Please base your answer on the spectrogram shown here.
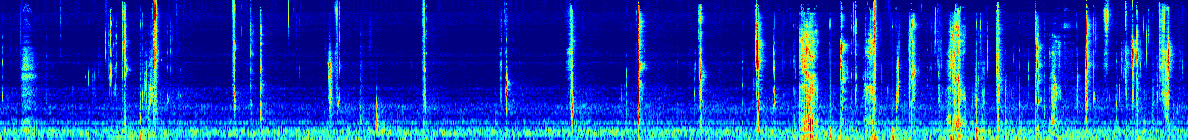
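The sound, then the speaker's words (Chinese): Someone chews and bites into food with faint, crisp crunches. The bites come at an irregular pace throughout and grow more frequent toward the end, over a quiet background. “外面的已经舔干净了，这里面的也让我吃吧。”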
